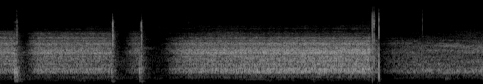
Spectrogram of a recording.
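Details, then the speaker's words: Realistic TRC-451 CB radio after a full recap, receiver with gain turned off: constant hiss with scratchy crackles and pops, like a leaky old tube audio stage; a faulty transistor is suspected, not confirmed. "a strange one there for sure what's going on here test one two one two one two one two one two one two test one two audio what sounds like an old leaky old tube gear have a bad audio tube get all noise and Scratchy and stuff well that's what dis is sound like it's the best I can describe it"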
